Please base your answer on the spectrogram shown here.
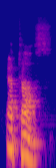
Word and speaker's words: Aptos: Aptos.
